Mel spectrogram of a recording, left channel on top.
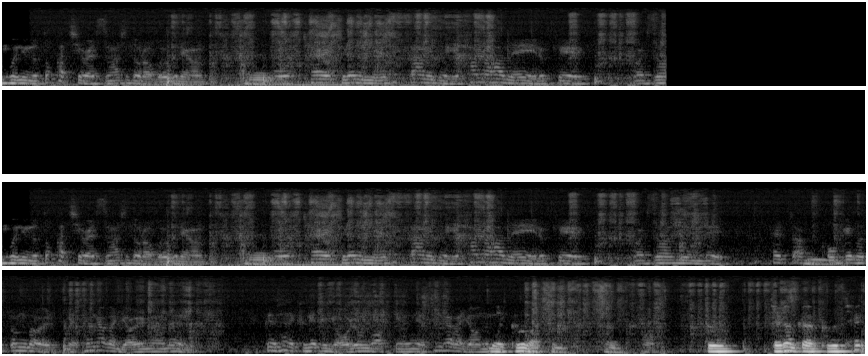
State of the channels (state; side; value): drops out; left; at 6.7 s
